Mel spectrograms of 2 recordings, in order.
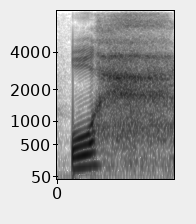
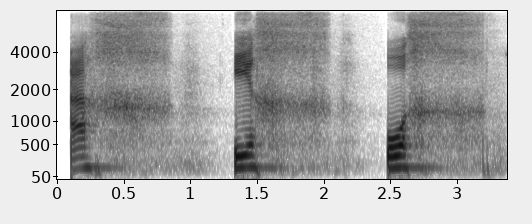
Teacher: Jadi bunyinya lembut ya, kayak berbisik. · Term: H kecil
